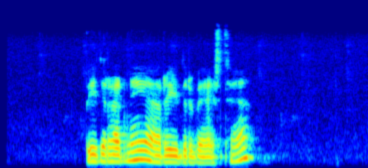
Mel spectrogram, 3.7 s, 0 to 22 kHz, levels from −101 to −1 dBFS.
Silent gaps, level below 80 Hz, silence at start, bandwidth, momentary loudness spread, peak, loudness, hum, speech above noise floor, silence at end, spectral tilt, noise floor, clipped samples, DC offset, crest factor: none; -88 dBFS; 0.85 s; 10.5 kHz; 8 LU; -14 dBFS; -31 LUFS; none; 44 dB; 1.15 s; -6.5 dB/octave; -75 dBFS; under 0.1%; under 0.1%; 20 dB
